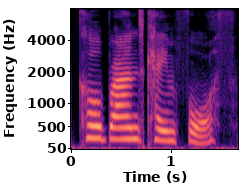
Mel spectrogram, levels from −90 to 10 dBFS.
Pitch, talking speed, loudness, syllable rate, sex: 220 Hz, 110 wpm, -15 LUFS, 2.7 syllables/s, female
